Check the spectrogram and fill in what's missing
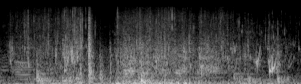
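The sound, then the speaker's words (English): A ferryman rows a rowboat across a river estuary in Bulungula, the river swollen and muddy from heavy rains. Water sloshes and splashes steadily around the hull, with a continuous rushing, breezy wash in the background. “The ferryman's muscles strain and ripple, and he clenches his teeth as he rows across the river.”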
